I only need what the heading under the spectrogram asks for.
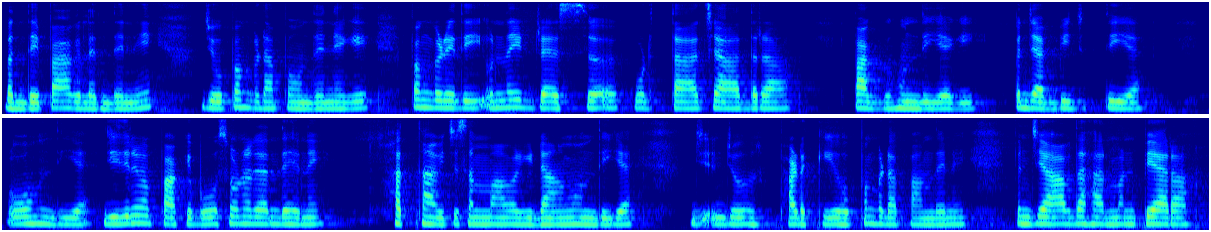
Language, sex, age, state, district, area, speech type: Punjabi, female, 60+, Punjab, Barnala, rural, spontaneous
